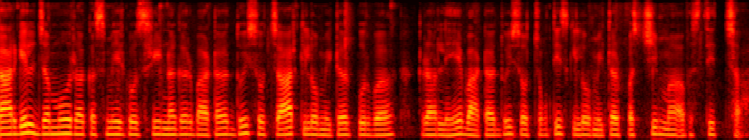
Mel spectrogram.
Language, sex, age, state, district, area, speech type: Nepali, male, 30-45, West Bengal, Darjeeling, rural, read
